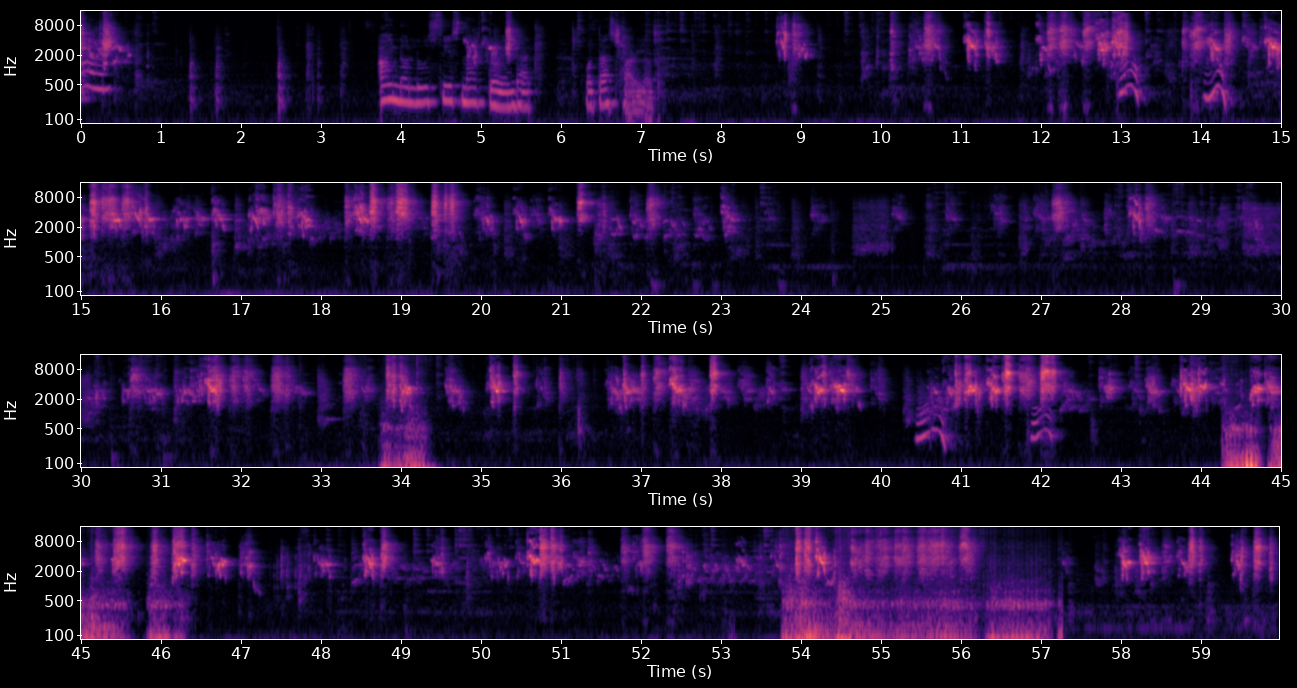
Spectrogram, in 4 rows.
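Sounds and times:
budgerigars chattering and chirping: 0.0 - 0.9, 8.6 - 59.9.

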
